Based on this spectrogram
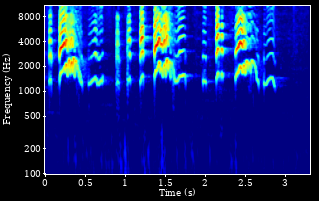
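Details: Singing pet parrot indoors, delivering loud, harmonic whistled phrases broken by short squeaky chirps, each phrase curling up and down in pitch, with faint low rustling beneath.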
